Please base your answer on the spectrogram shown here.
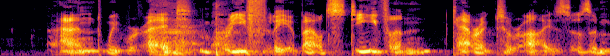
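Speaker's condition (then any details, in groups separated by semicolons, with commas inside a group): Spasmodic dystonia; prior stroke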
